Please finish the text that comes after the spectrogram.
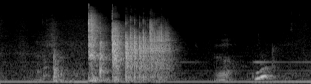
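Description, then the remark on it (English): Dice rolled for a performance check clatter across a hard surface in a quick burst of sharp clicks and rattles, followed by a faint murmur of voices and a steady low hum. “Roll another performance check as you.”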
